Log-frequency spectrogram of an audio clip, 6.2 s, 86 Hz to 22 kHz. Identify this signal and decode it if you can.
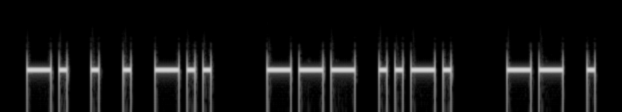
Morse code, heard as a keyed tone, about 15 wpm, 700 Hz. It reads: NEED OF ME
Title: Sentences from Top 1400 Words 15wpm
